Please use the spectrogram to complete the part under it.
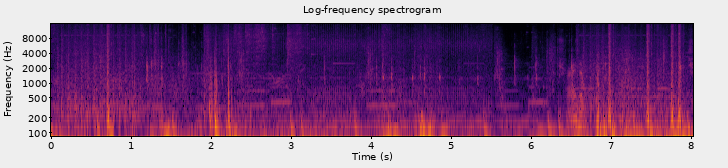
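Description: Rapid automatic gunfire fired from the hip in Black Ops 3 crackles in dense bursts, layered with game effects and tones.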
